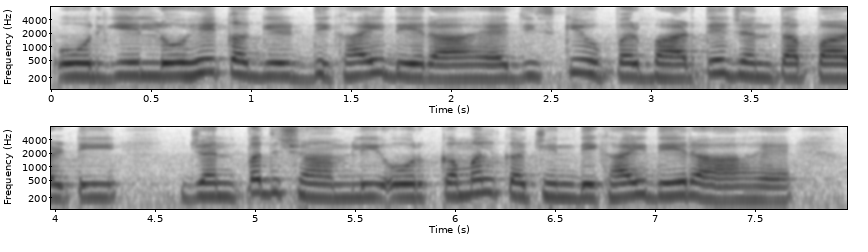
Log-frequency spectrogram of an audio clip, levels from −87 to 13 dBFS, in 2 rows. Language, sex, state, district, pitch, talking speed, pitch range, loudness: Hindi, female, Uttar Pradesh, Shamli, 215 Hz, 180 wpm, 205-225 Hz, -16 LUFS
